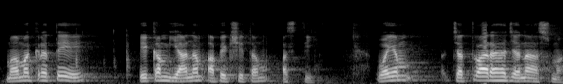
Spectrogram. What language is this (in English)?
Sanskrit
